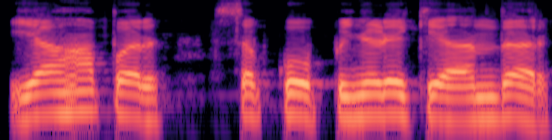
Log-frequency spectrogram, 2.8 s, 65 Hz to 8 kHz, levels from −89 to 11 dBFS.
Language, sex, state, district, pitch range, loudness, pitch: Hindi, male, Uttar Pradesh, Etah, 145-160 Hz, -13 LUFS, 155 Hz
